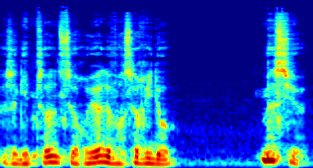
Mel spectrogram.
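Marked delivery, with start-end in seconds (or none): 2.6-3.1 loud, high cry of outrage; outraged. A narrator's reading. Outraged husband confronts the man guarding the curtain, outraged. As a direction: call out sharply, pitched well up. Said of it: "dit alors l'époux outragé".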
